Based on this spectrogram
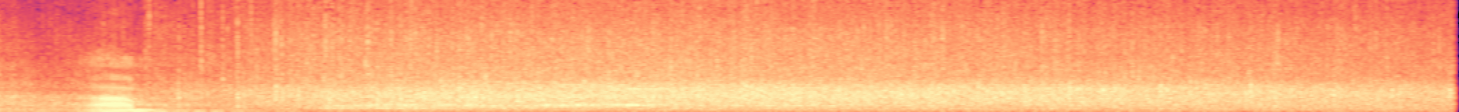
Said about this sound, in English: Rule one of chairing an event like this is don't milk the applause, and I've broken it already. Welcome to this Festival of Dangerous Ideas event, Break a Rule a Day with Lionel Shriver.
